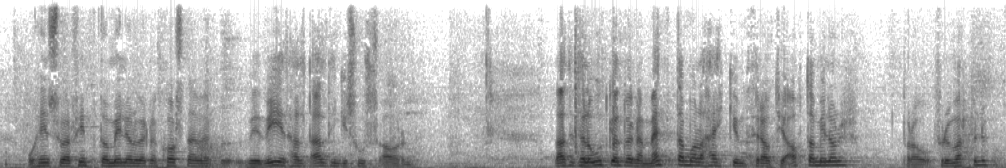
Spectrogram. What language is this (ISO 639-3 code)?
isl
